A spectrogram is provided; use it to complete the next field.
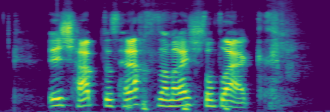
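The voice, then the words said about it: Put-on Kölsch dialect. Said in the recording (German): “ich mache jetzt Kölsch ... ich kann nur einen Satz auf Kölsch”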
